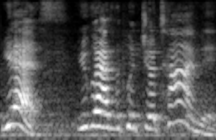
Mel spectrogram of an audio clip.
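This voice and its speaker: A woman talks in an animated way at a moderate pace, with ordinary pitch variation and noticeable background noise. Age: 70s. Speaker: nurse. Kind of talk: advice monologue.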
